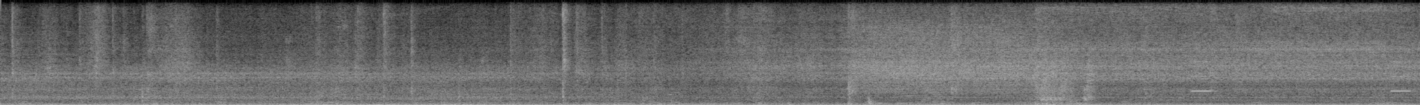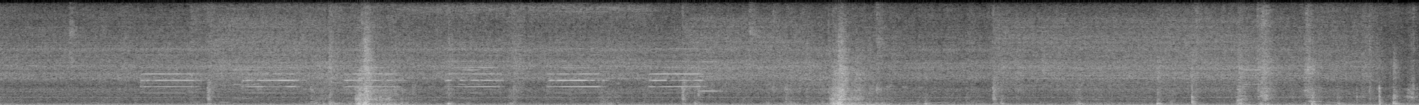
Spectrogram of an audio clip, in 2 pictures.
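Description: Double-decker bus engine idling in a steady low drone while the bus stands at a stop, heard from inside. A run of short electronic beeps comes in the middle, and two sharp knocks a few seconds apart stand out as the loudest sounds.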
